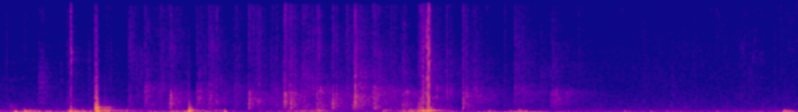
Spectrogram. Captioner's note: applause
